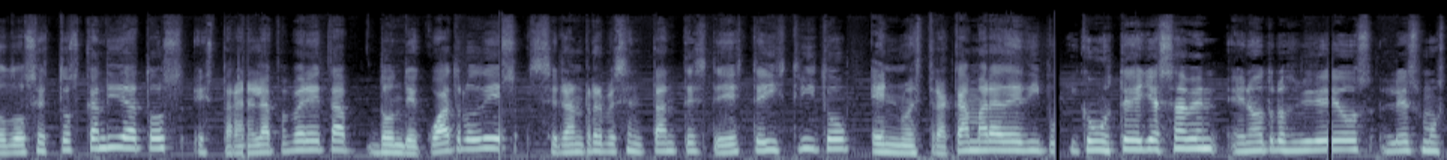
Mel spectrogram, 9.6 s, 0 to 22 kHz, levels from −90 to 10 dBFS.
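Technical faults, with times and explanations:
1.63–1.66 s and 8.85–8.89 s: gap at a join of encoded pieces. Continuous sound drops out for 33 ms. Untrimmed encoder delay and end padding leave silence where the pieces meet.
3.34 s and 7.03–7.07 s: CD skip. A very brief mute, then the sound jumps. The laser has leapt to another turn of the disc's spiral.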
